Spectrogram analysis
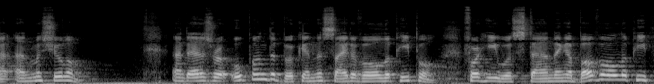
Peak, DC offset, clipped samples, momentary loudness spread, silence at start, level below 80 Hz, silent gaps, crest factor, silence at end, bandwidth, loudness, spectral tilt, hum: -8 dBFS; under 0.1%; under 0.1%; 8 LU; 0 s; -44 dBFS; none; 14 dB; 0 s; 15.5 kHz; -23 LUFS; -6 dB/octave; none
